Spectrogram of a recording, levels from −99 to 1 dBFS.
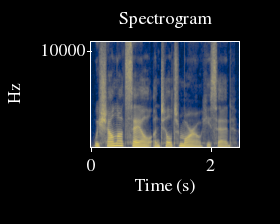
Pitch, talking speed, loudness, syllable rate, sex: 190 Hz, 220 wpm, -18 LUFS, 4.9 syllables/s, female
